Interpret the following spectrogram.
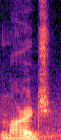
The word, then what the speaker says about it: Marg: I keep saying Marg. Somebody pointed out to me it's Marge. So it'd be Margaret, but the short would be Marge.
